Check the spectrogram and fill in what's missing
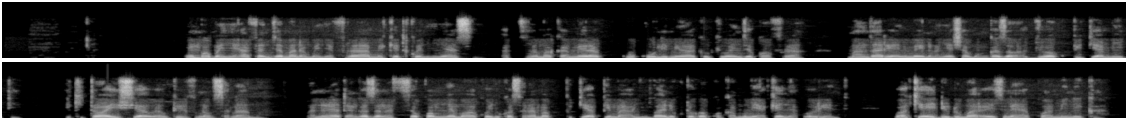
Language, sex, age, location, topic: Swahili, male, 25-35, Kisumu, finance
